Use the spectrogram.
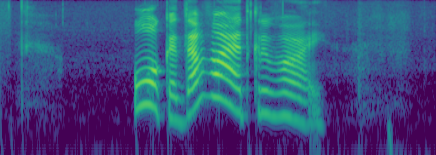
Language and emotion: Russian, positive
